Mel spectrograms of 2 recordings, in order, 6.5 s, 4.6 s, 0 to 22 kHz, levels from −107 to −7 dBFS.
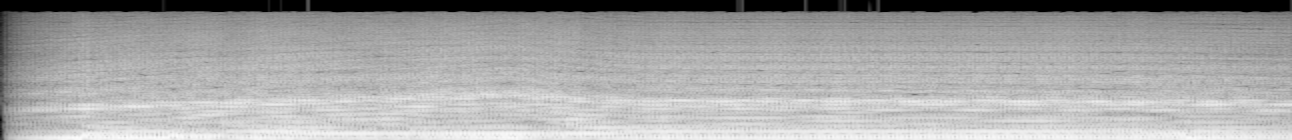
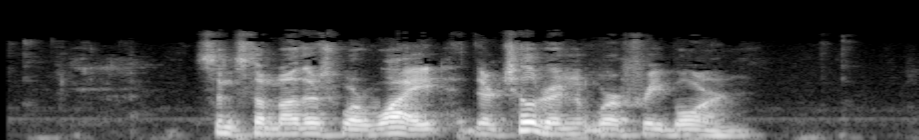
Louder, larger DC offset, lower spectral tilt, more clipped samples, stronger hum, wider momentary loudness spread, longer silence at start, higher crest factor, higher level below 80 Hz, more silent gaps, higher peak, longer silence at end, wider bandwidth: first, -12 LUFS vs -19 LUFS; neither; second, -4 dB/octave vs -6 dB/octave; neither; neither; second, 2 LU vs 11 LU; second, 0.05 s vs 1 s; second, 12 dB vs 18 dB; first, -18 dBFS vs -48 dBFS; neither; about the same, 0 dBFS vs -2 dBFS; second, 0 s vs 0.85 s; first, 16 kHz vs 7.8 kHz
